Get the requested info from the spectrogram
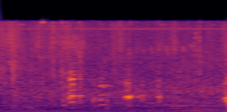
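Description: A few faint, short animal calls, spaced a fraction of a second apart.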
